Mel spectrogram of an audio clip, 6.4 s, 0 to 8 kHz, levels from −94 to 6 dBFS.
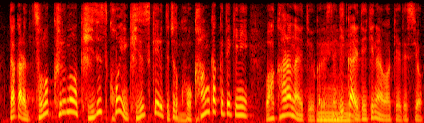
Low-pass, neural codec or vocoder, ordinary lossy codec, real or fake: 7.2 kHz; none; Opus, 32 kbps; real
